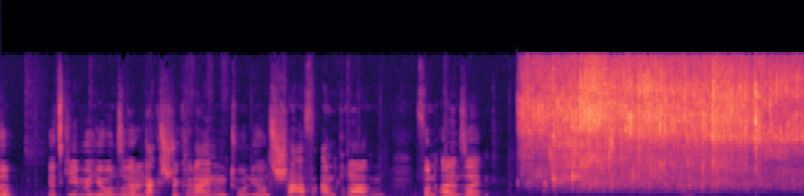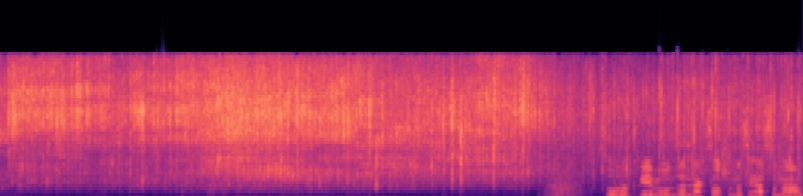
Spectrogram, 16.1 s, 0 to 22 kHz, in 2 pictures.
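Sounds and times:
fish sizzling in a pan: 0:05.2 - 0:16.0.

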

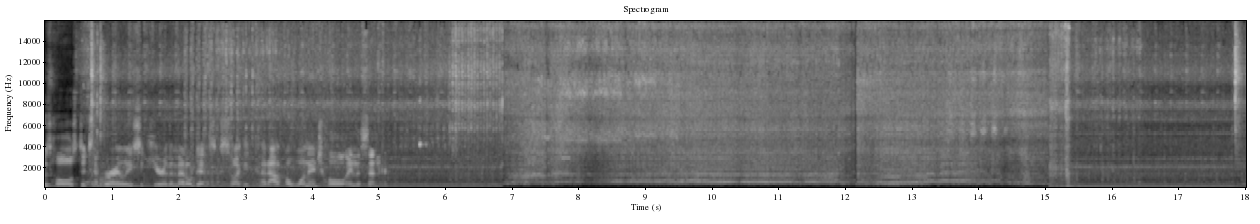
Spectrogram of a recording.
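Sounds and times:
hole saw grinding through metal: 0:00.6 - 0:15.1.

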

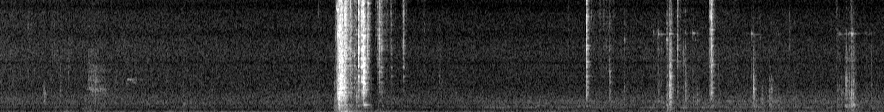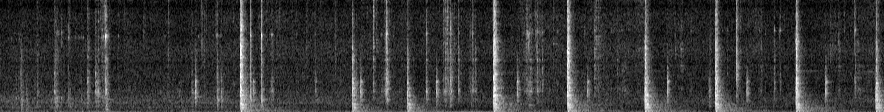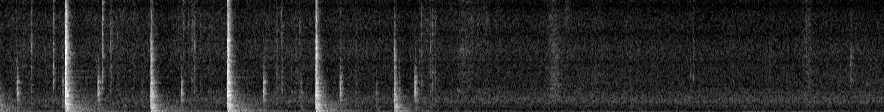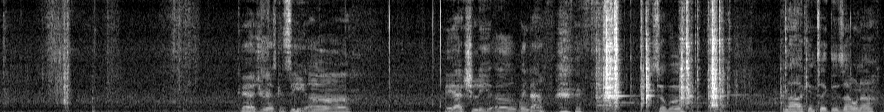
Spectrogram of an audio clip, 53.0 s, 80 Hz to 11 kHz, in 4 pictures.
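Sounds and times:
sharp metal knocks ringing: 0:05.0 - 0:06.1, 0:12.6 - 0:33.2, 0:48.7 - 0:51.8.

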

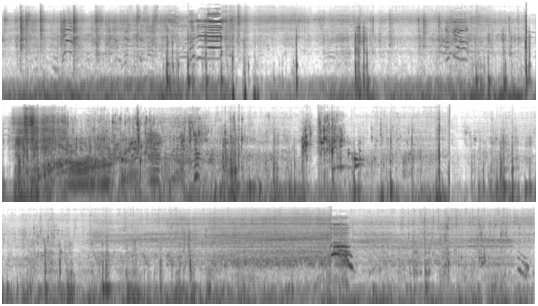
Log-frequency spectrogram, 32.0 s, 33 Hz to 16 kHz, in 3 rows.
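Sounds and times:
muffled underwater rumble: 0:09.5 - 0:32.0
water splashing and gurgling: 0:10.9 - 0:32.0.

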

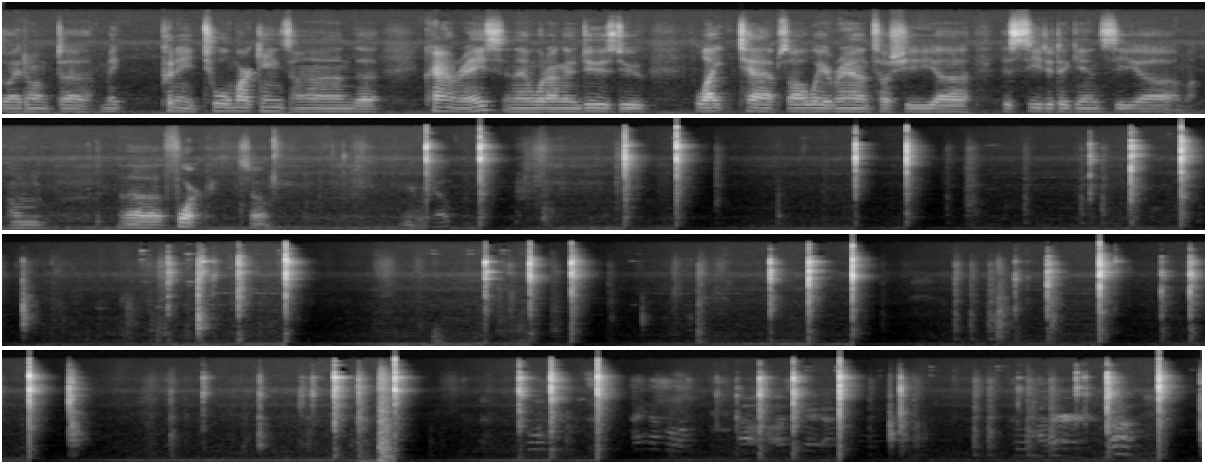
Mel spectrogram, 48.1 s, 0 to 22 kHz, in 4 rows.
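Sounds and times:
tool tapping metal: 0:16.2 - 0:17.1, 0:18.2 - 0:19.3, 0:20.5 - 0:21.8, 0:22.8 - 0:24.4, 0:25.6 - 0:27.2, 0:28.8 - 0:30.2, 0:31.7 - 0:32.9, 0:33.6 - 0:37.0, 0:37.9 - 0:40.3, 0:41.2 - 0:42.3, 0:43.2 - 0:48.0.

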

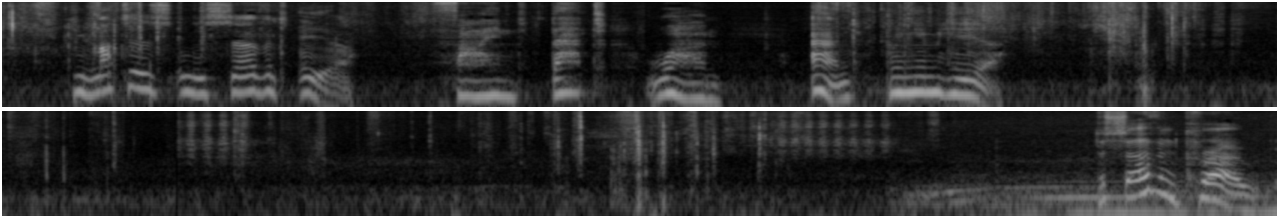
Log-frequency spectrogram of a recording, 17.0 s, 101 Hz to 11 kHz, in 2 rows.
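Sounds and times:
paper puppet crackling and tapping: 0:00.0 - 0:02.0, 0:05.4 - 0:14.0.

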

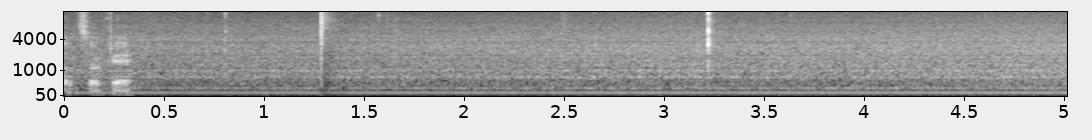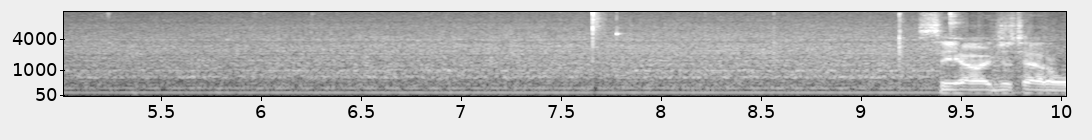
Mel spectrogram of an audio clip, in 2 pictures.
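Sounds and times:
low machine hum: 0:00.0 - 0:10.0.

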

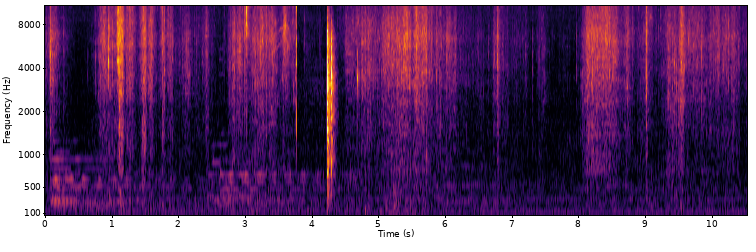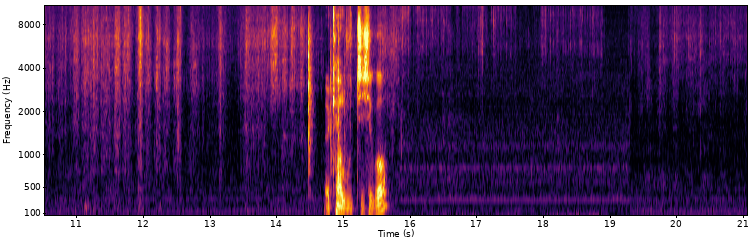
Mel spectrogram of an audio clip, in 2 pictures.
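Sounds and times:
paper towel crinkling: 0:00.0 - 0:03.8, 0:04.4 - 0:15.0.

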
